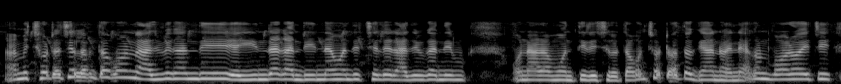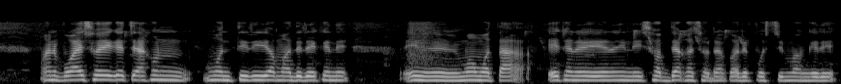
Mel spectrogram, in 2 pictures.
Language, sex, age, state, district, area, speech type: Bengali, female, 60+, West Bengal, Darjeeling, rural, spontaneous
